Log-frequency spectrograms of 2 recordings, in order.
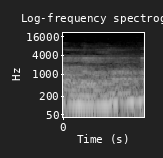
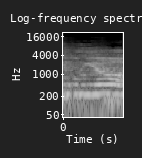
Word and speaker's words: Ulloa: You can't really hide Ulloa too well because no one can pronounce it. So hiding it wasn't so good. My high school principal at graduation called me Eric Aloha on my graduation.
